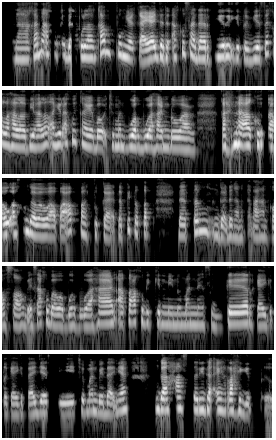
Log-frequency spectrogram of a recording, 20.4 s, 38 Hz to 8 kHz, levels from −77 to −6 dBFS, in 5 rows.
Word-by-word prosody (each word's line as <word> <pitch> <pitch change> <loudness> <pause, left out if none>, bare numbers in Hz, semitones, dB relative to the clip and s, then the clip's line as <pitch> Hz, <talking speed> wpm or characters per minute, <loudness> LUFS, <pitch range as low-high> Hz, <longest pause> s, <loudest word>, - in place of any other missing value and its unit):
Nah, 210 0 -4
karena 275 +7 +2
aku 290 -1 -16
tidak 240 -3 0
pulang 240 -1 +4
kampung 315 -3 +2
ya 215 - +3
Kak 180 - +6
ya, - - +11
dan 230 -3 +5
aku 245 +6 -4
sadar 235 -7 +3
diri 250 +1 +5
gitu 215 -1 -3
biasanya 220 +7 +2
kalau 255 -2 +3
halalbihalal 220 +2 +2
akhirnya 250 0 +1
aku 310 - -4
kayak 235 -7 +1
bawa 200 -1 +3
cuman 225 -1 -4
buah 215 -1 +5
buahan 210 -1 +2
doang. 190 -2 +1 0.4
Karena 235 +4 +4
aku 235 - +1
tahu 220 -1 +5
aku 230 +3 -4
nggak 220 -5 +5
bawa 195 0 +1
apa-apa 270 +3 0
tuh 215 - -10
Kak, 170 - -2
tapi 195 - -9
tetep 220 -1 -3 0.4
dateng 205 +6 -1 0.2
enggak 205 -1 -3
dengan 185 -2 -6
tangan 185 0 -7
kosong, 175 0 -5
biasa 175 - -6
aku 230 - -3
bawa 180 -2 0
buah 180 +1 -6
buahan 180 +5 0
atau 205 +3 -2
aku 225 +1 -7
bikin 210 0 -7
minuman 190 0 -7
yang 190 0 -10
seger 205 +4 +2
kayak 180 -1 -3
gitu - - -9
kayak 170 -1 -4
gitu 170 - -9
aja 190 +2 -1 0.2
sih, 350 0 -4 0.2
cuman 205 0 -5
bedanya 190 +4 0 0.5
enggak 235 -2 +6
khas 255 -1 0
dari 230 0 +1
daerah, 220 -1 +2 0.2
gitu. 325 - -11
215 Hz, 190 wpm, -22 LUFS, 195-240 Hz, 0.5 s, ya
